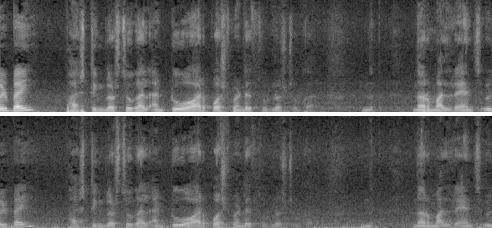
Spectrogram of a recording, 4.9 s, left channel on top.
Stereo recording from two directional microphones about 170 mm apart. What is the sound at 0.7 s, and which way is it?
Speech, 35° left (ahead or behind).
